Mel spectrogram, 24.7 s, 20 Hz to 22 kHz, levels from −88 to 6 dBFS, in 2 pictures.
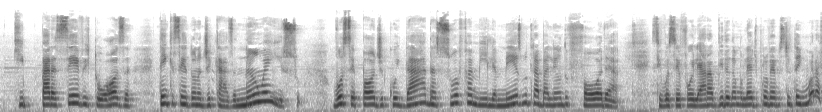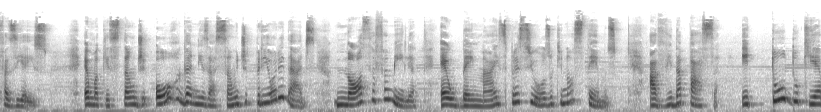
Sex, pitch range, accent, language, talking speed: female, 185-235 Hz, Brazilian, Portuguese, 150 wpm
